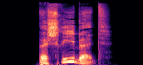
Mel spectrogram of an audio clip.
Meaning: second-person plural subjunctive II of beschreiben
- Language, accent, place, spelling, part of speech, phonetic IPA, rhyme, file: German, Germany, Berlin, beschriebet, verb, [bəˈʃʁiːbət], -iːbət, De-beschriebet.ogg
